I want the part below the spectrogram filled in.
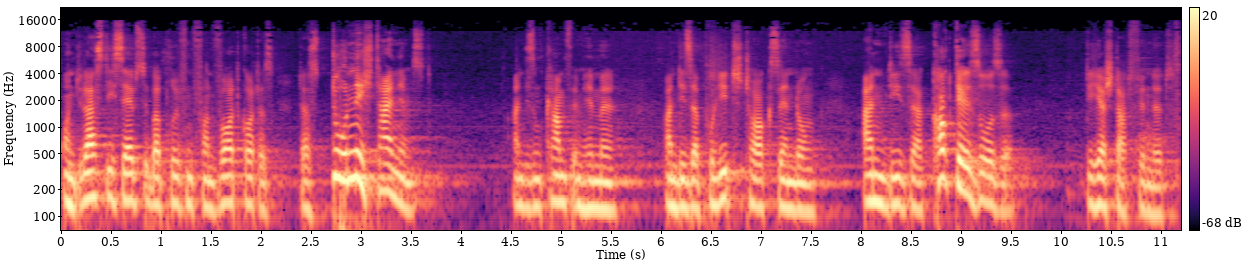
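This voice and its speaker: A man preaching a sermon, asking his listeners direct questions and swinging between loud and soft. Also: mid-range voice. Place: large hall at a camp meeting. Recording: long hall reverb.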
